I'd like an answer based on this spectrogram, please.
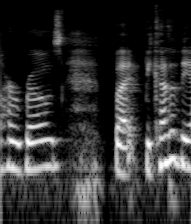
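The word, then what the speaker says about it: Rosé: So the next one is, do you say her name like Rose or is it Rose? Because sometimes I say Rose, sometimes I say Rose because of the accent. It should be Rose because of the accent.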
